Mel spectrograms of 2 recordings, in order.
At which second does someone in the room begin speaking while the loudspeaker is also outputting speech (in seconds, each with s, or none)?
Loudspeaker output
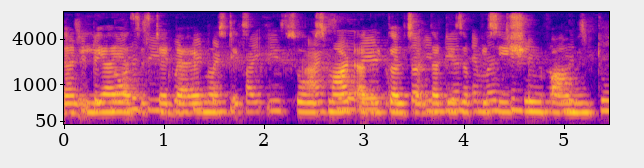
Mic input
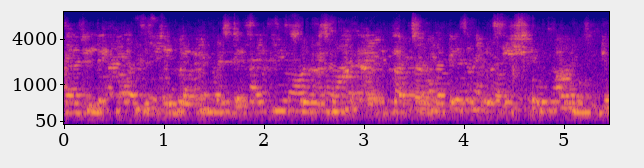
2.0 s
